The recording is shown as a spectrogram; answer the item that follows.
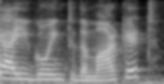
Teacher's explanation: are you going to the market? Then it's a rising tone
